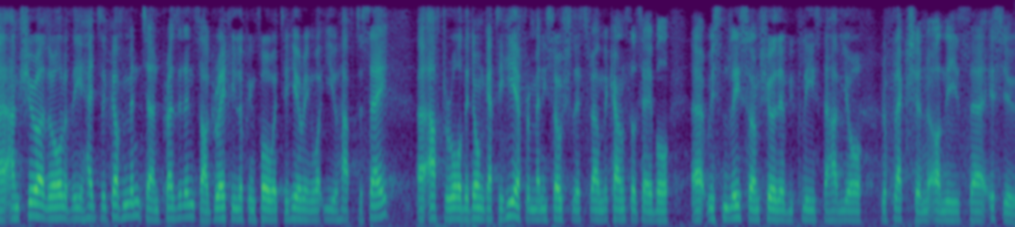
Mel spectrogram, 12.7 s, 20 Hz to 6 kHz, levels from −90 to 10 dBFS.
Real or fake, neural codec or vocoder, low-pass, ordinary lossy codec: fake; codec, 24 kHz, 1.2 kbps, DualCodec; 5.4 kHz; none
